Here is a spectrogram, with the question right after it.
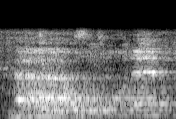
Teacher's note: tebalnya huruf ro itu hanya di ujung lidahnya. Karena ro bukan termasuk huruf isti'alah. Jadi bukan pangkal lidahnya naik, tebal di ujungnya. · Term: ro yang dibaca tebal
